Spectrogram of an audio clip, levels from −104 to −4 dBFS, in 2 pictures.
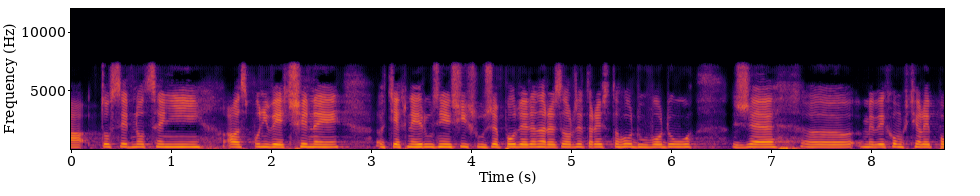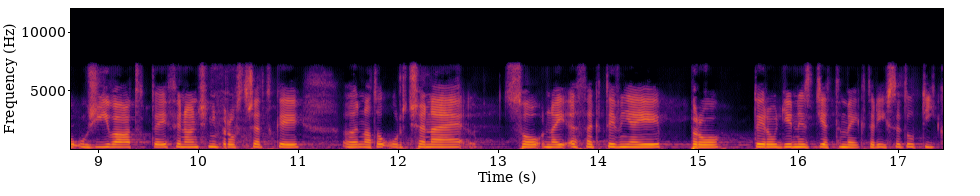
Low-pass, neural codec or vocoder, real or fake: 7.2 kHz; codec, 16 kHz, 4 kbps, X-Codec, WavLM features, trained on Multilingual LibriSpeech; fake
